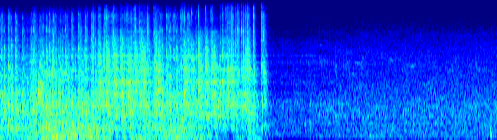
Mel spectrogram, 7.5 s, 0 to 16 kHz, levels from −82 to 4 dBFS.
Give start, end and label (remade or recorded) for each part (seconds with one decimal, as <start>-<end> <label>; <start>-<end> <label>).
0.0-1.4 recorded; 1.4-2.3 remade; 2.3-3.3 recorded; 3.3-5.0 remade; 5.0-7.5 recorded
